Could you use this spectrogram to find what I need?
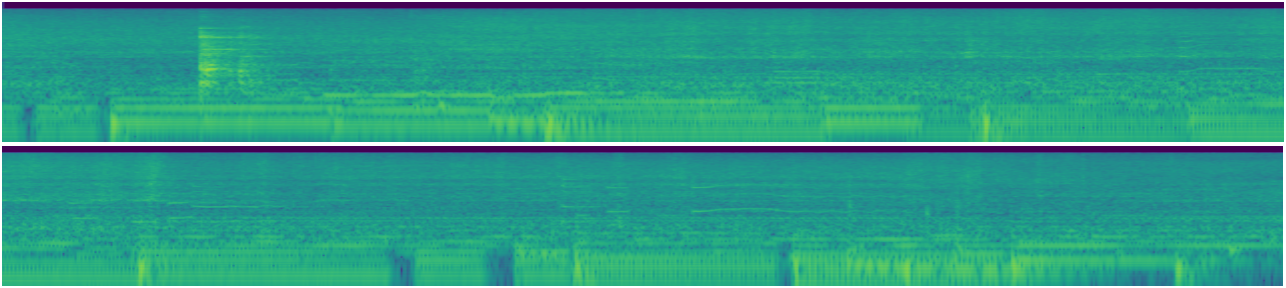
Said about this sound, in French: je vais faire revenir ça, le faire dorer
